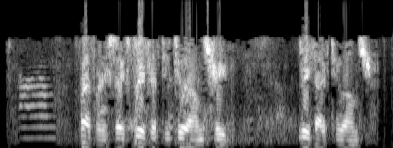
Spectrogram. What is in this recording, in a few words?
Sheriff Dispatch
